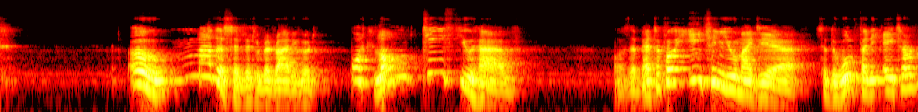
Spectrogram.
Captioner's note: German accent; German accent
